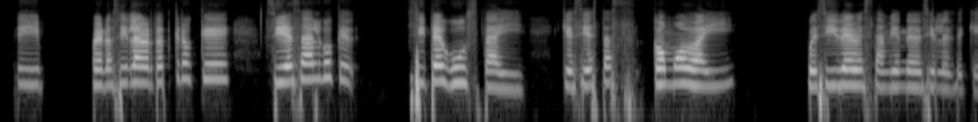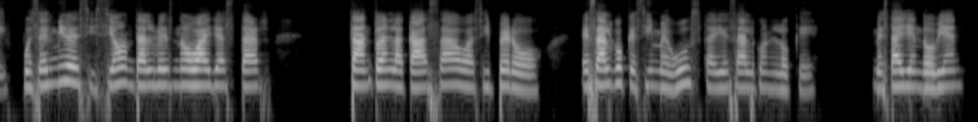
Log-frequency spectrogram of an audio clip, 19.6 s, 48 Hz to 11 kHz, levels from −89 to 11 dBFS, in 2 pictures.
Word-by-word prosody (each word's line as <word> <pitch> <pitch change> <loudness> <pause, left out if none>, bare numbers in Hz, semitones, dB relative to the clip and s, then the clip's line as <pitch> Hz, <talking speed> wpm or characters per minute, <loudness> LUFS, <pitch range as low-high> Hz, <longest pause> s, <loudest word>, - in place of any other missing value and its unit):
Sí, 255 -1 -7 0.4
pero 250 0 +2
sí, 275 - -3
la 285 0 +8
verdad, 280 +1 +2
creo 330 0 -4
que, 325 -1 0 0.3
si 280 0 +5
es 290 +2 +5
algo 335 +2 +4
que 315 -3 -5 0.6
sí 280 - +1
te 295 +2 +7
gusta 265 -4 -1
y 205 -2 -11 0.4
que 235 -2 -1
sí 245 +2 -2
estás 280 +3 -3 0.3
cómodo 260 0 +5
ahí, 245 +3 -1 0.7
pues 235 -1 0
sí, 250 -1 -1
debes 250 -1 +3
también 230 0 -5
de 235 - -3
decirles 225 -1 -6
de 200 -2 -17
que: 190 0 -16
"Pues 230 -1 -6
es 245 +1 -2
mi 285 +2 -4
decisión, 260 -1 -2
tal 245 0 +1
vez 255 0 -4
no 250 0 0
vaya 250 0 +3
a - - -4
estar 240 0 -2 0.9
tanto 250 +1 +5
en 250 0 +1
la 235 -1 +1
casa 250 +3 +1
o 240 - -3
así, 230 0 -9
pero 210 -4 -3 0.4
es 235 +1 -4
algo 260 +1 +5
que 245 - -5
sí 245 +3 -12
me 230 -2 -7
gusta 235 0 -7
y 220 - -7
es 225 - -12
algo 220 0 -4
en 215 -1 -15
lo 200 -2 -9
que 195 0 -18 0.5
me 225 -3 -8
está 235 +2 +2
yendo 230 -2 -3
bien", 240 +2 -5
245 Hz, 185 wpm, -23 LUFS, 230-265 Hz, 0.9 s, la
